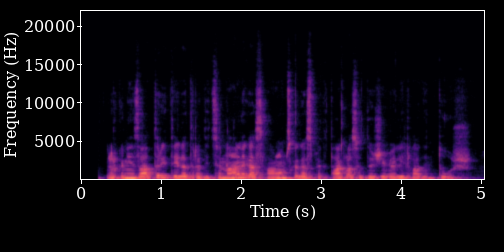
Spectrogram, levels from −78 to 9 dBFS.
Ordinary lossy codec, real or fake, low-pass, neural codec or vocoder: none; real; 19.8 kHz; none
